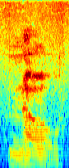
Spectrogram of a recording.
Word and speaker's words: know: knowing something in fact we get the English KN n o w to know something where the K is silent for us in English ginoso is the verb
